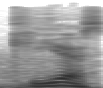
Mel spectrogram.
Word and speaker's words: Chiesa: Diego Sanchez, And which is how do you pronounce that? Michael Chiesa. Chiesa.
